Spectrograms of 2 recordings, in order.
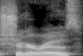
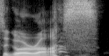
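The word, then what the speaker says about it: Sigur Rós: I always just pronounced it Sugar Rose. Sugar Rose. Friend of Sugar Ray. No, I believe I don't know who pronounced it to me like that, but I'm pretty sure it's pronounced Sigor Ross.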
